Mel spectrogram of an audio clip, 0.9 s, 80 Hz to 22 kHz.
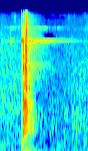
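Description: A single bright, tinny clink as the thin metal lock ring of a clone 26650 battery mod is handled. The ring has grooves that do little to help grip. The short metallic ping fades almost at once, and the ring comes across as cheap and thin.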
